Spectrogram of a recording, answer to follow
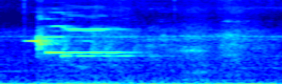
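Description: A brief ringing tone of a few steady pitches, starting suddenly a quarter second in and fading out within about a second, over a faint low hum.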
